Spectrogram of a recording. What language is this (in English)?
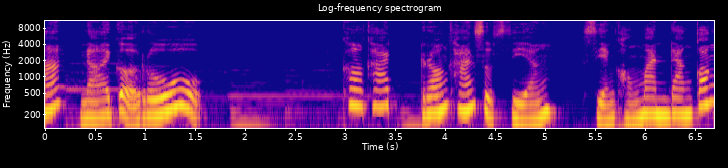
Thai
